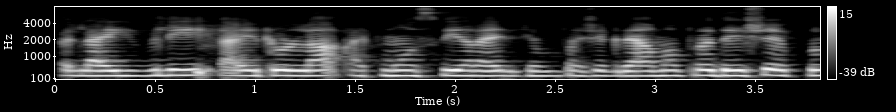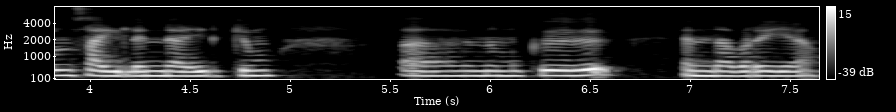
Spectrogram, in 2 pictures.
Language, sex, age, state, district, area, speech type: Malayalam, female, 30-45, Kerala, Palakkad, urban, spontaneous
